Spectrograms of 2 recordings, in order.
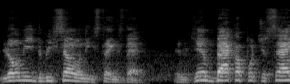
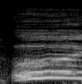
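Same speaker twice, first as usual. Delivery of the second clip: mocking quote; 7 semitones higher, 4 dB louder, slower than usual. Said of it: "people say".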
